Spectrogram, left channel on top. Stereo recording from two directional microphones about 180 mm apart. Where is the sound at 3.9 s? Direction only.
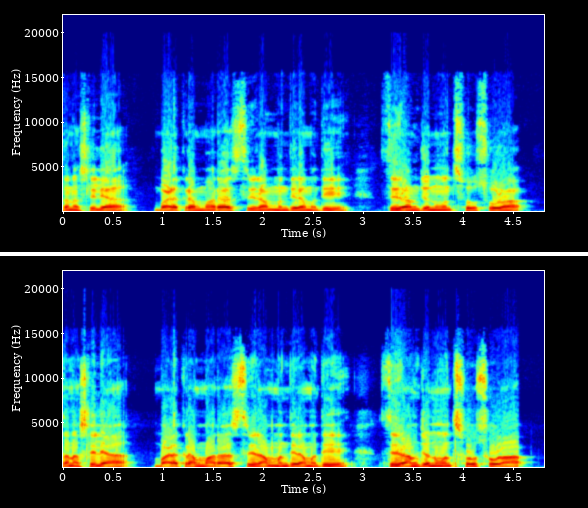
Centre (ahead or behind).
